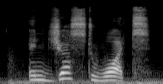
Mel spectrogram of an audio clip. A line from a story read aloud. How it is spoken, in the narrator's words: he asked Nico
